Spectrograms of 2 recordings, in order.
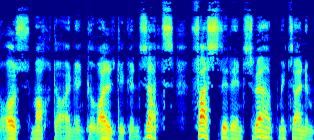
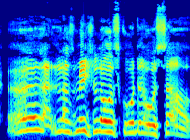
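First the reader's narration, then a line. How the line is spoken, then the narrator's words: Called out. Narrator (German): rief er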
